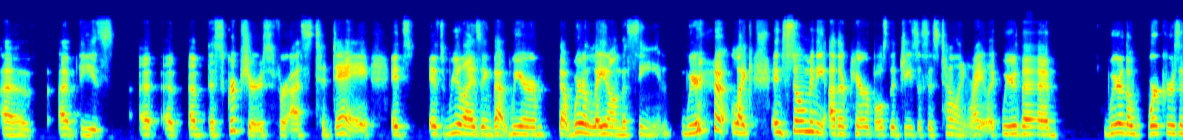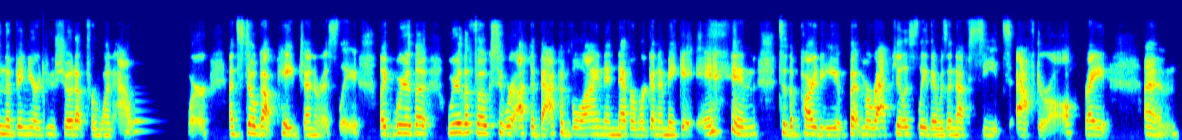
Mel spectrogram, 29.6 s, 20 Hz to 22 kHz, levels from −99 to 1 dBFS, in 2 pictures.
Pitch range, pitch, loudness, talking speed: 195-230 Hz, 210 Hz, -25 LUFS, 180 wpm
